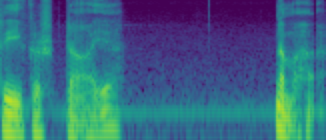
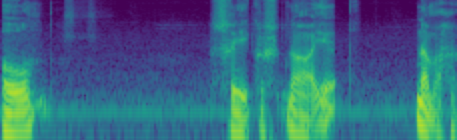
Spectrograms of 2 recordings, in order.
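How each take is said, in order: First: The Om is sounded as a resonant nasal hum. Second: The Om is drawn out, with pauses between words. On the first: The name carries as much meaning as the Om itself. "ప్రణవనాదంతో చెప్పకూడదా అంటే అట్లా ఏం లేదు, చెప్పచ్చు" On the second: The Om is taken as a pointer to its meaning. "ప్లుతంగా పలుకుతాం"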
